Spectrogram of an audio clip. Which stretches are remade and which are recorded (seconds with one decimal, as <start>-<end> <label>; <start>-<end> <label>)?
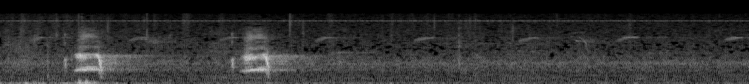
0.0-7.5 remade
